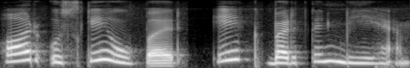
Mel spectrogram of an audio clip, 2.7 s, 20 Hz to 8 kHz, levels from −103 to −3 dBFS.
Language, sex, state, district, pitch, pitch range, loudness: Hindi, female, Himachal Pradesh, Shimla, 270 Hz, 240-335 Hz, -16 LUFS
